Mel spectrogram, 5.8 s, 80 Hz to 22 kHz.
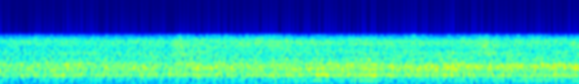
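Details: Many bees forage among huge cactus flowers after the June 22, 2013 Super-Full Moon, making a steady, dense droning hum with a low, even pitch and layered overtones that hold without a break.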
